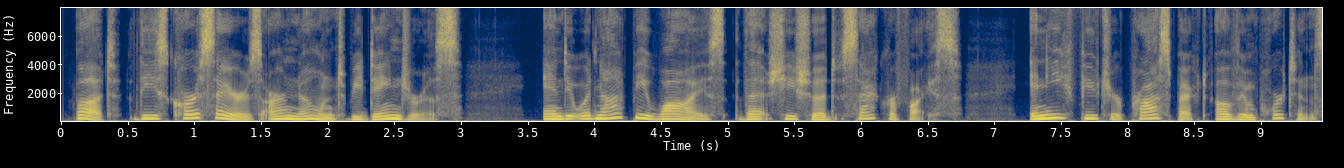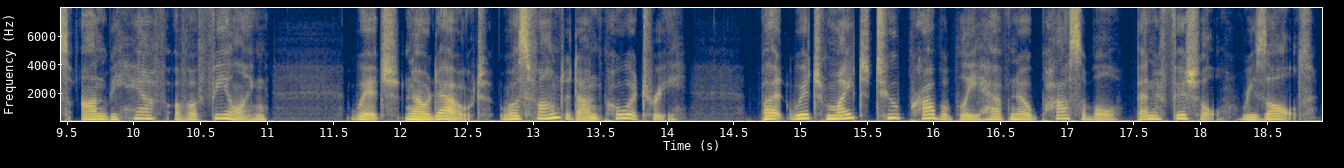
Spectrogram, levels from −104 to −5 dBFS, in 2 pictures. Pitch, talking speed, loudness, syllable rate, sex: 185 Hz, 145 wpm, -21 LUFS, 4.5 syllables/s, female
